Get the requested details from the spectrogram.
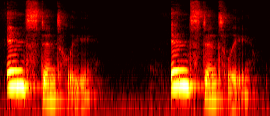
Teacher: we have a stress on the first syllable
